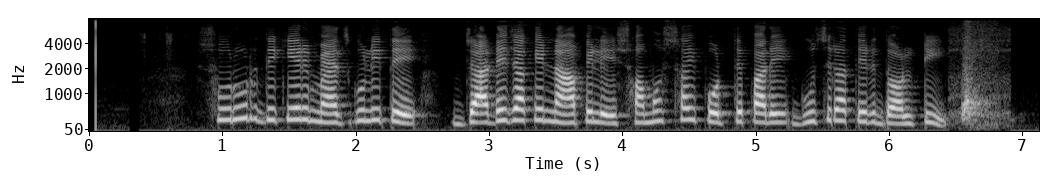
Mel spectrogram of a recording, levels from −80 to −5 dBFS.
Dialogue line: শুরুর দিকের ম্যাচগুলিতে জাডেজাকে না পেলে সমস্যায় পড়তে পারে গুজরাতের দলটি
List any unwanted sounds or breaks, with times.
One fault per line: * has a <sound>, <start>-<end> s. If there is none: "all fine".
* has a whoosh, 6.5-6.8 s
